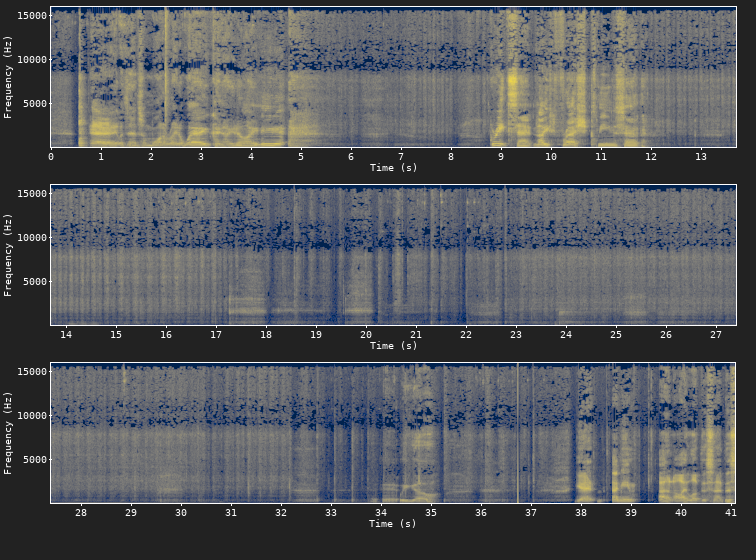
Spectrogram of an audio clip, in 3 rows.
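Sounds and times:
breathing: 0:00.0 - 0:00.5, 0:04.8 - 0:07.6, 0:08.2 - 0:08.7, 0:17.2 - 0:20.2, 0:25.1 - 0:26.4, 0:35.3 - 0:37.8
shaving brush rubbing lather: 0:00.0 - 0:41.0.

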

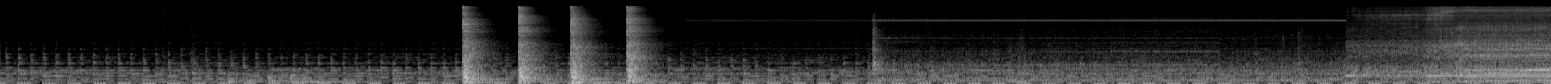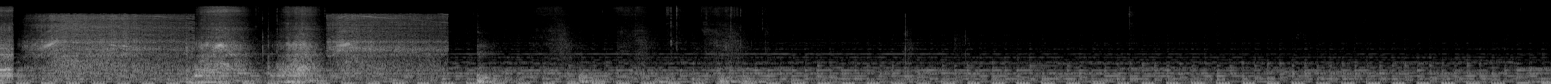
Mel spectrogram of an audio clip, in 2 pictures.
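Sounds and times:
background music: 0:00.0 - 0:31.0
drill press drilling steel: 0:12.9 - 0:20.0.

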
